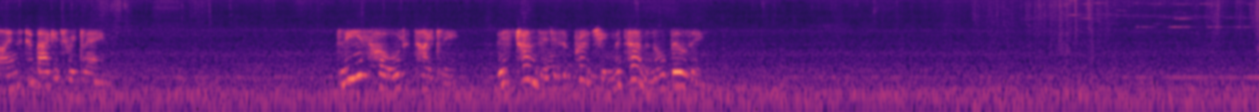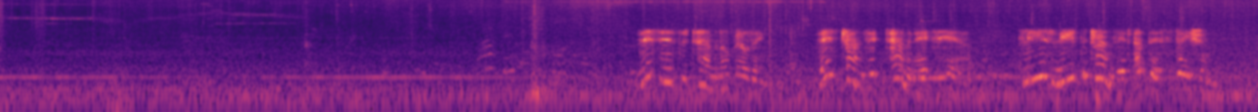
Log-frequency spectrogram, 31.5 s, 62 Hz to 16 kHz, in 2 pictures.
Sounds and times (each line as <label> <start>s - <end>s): airport transit 0.0s - 31.4s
